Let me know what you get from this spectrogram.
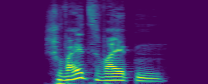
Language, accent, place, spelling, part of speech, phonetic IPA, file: German, Germany, Berlin, schweizweiten, adjective, [ˈʃvaɪ̯t͡svaɪ̯tn̩], De-schweizweiten.ogg
- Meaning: inflection of schweizweit: 1. strong genitive masculine/neuter singular 2. weak/mixed genitive/dative all-gender singular 3. strong/weak/mixed accusative masculine singular 4. strong dative plural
